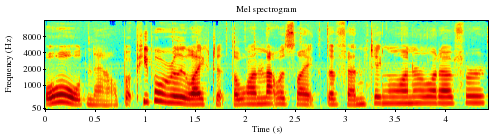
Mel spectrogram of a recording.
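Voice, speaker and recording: A woman speaks at a moderate pace in a high voice, her intonation lively. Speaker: live streamer. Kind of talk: casual chat. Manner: animated.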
